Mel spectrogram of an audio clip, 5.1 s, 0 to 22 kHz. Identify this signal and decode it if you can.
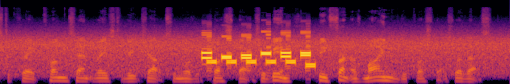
Multi-frequency trunk signalling (R2, with the far end's replies), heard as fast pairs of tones, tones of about 100 ms, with speech in English. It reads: 712089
